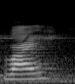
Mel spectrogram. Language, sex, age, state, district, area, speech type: Hindi, female, 18-30, Madhya Pradesh, Chhindwara, urban, read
